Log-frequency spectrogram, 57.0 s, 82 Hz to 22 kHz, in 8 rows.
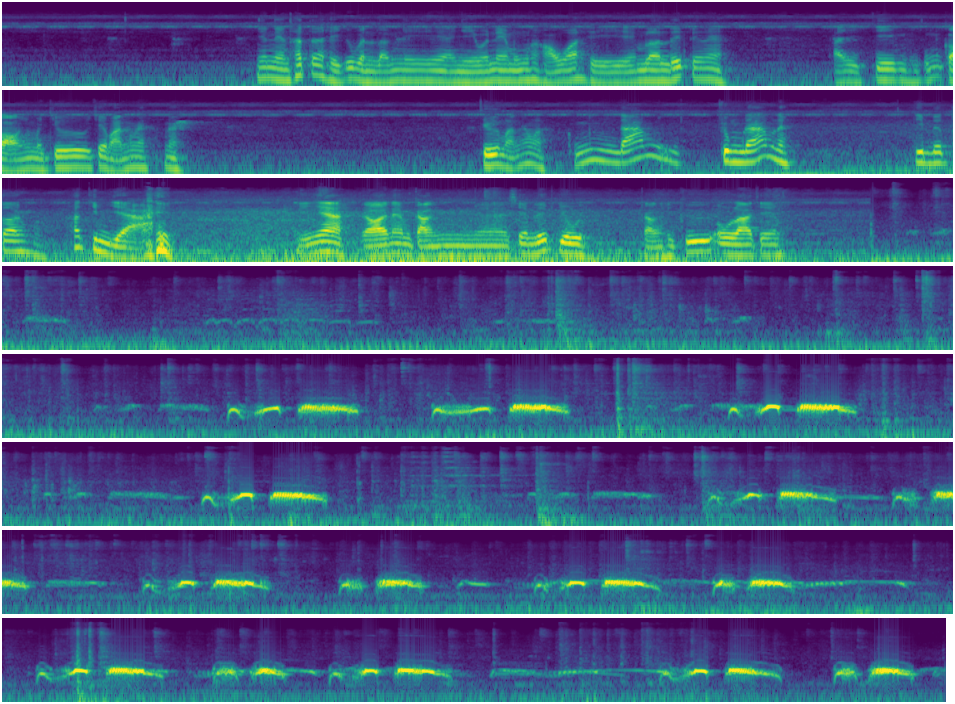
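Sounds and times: dove cooing: 17.2 - 57.0.

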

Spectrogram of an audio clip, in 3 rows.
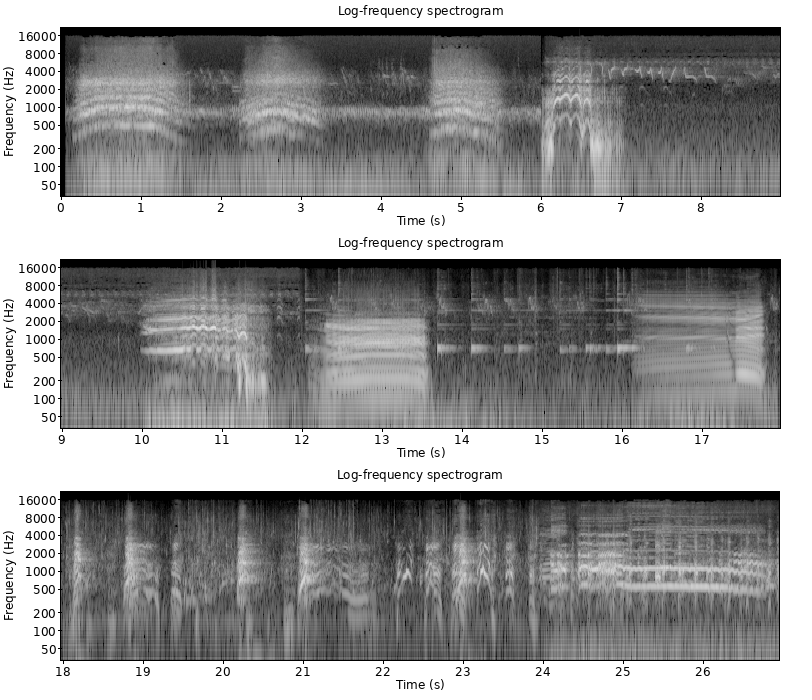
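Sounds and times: elephant trumpeting: 0.1 - 3.4, 4.6 - 6.9
cattle mooing: 0.2 - 1.6, 2.2 - 3.4, 12.1 - 13.7, 16.1 - 17.9
horse whinnying: 0.2 - 1.6, 2.2 - 3.4, 4.6 - 7.0, 10.0 - 11.7
dog barking: 18.1 - 19.5, 20.2 - 21.4, 22.2 - 23.7.

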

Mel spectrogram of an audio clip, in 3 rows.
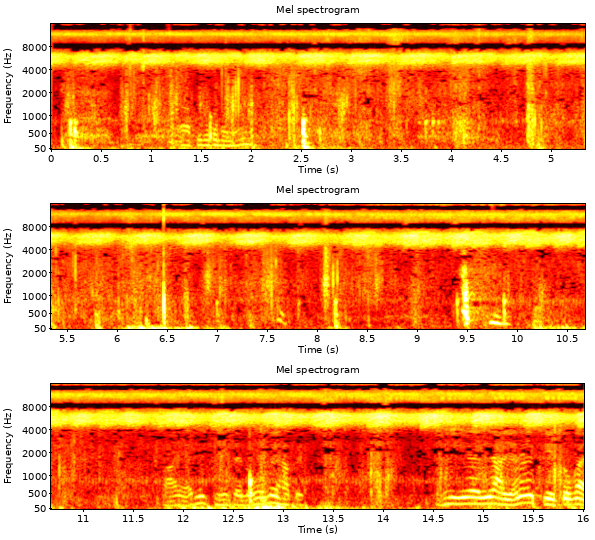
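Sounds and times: footsteps in grass: 0.0 - 9.2, 10.1 - 16.0
high-pitched insect chorus: 0.0 - 16.0.

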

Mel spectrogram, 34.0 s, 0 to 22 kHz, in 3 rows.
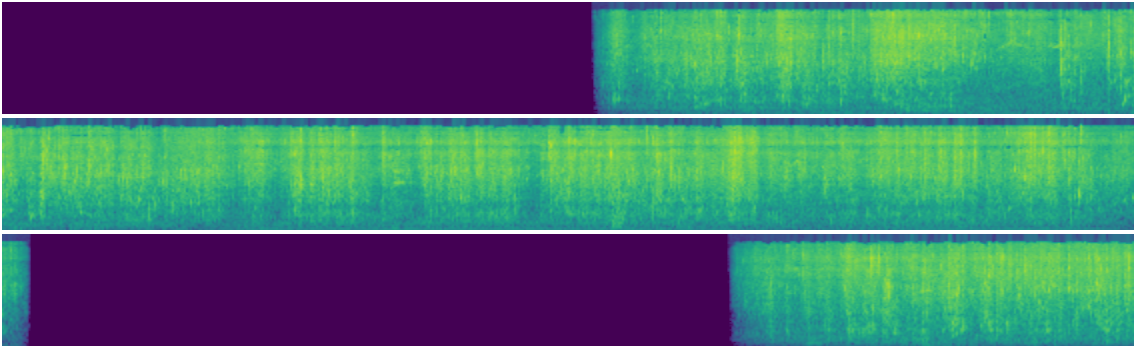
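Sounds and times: hands washing onions in water: 6.0 - 22.9, 30.0 - 33.9
water splashing and trickling: 6.0 - 22.9, 30.0 - 33.9.

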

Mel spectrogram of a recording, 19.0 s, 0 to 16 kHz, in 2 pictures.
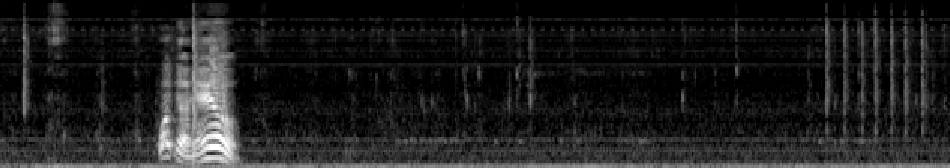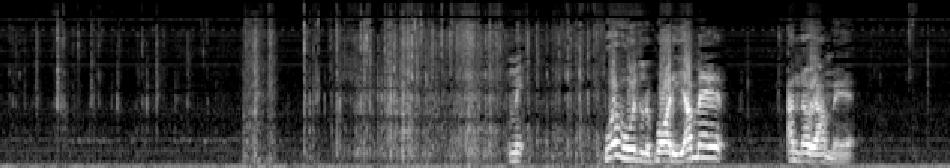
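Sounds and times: crunching chips: 8.1 - 16.2
plastic bag crinkling: 9.0 - 17.4.

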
